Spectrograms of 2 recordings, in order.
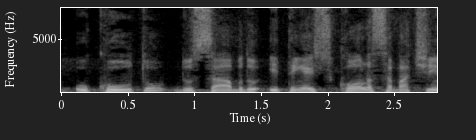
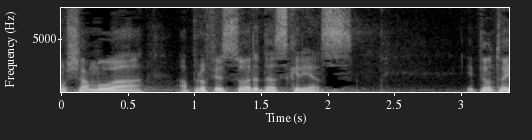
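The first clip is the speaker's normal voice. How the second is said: ordinary talk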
